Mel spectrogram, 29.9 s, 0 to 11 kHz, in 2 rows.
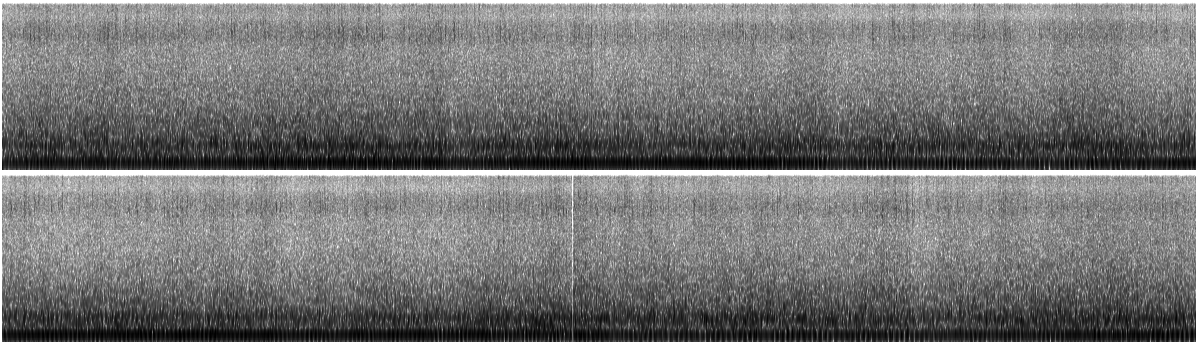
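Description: Avro Lancaster bomber's Rolls-Royce Merlin V12 piston engines running on the ground with propellers turning, a loud, steady drone. The pitch shifts slightly about two-thirds of the way through.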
